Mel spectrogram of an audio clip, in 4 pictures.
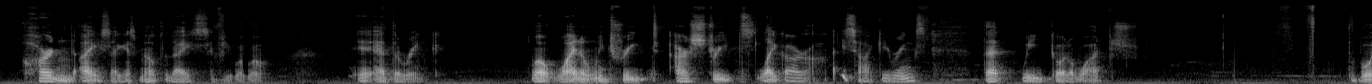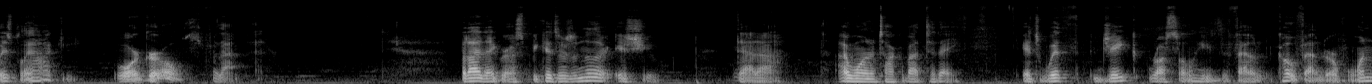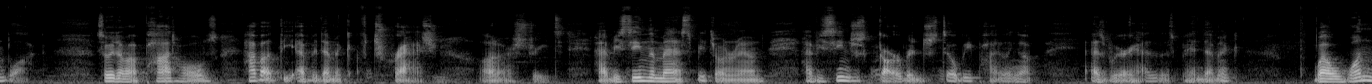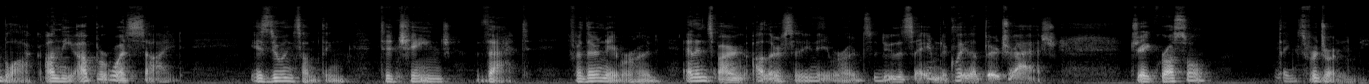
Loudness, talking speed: -27 LUFS, 150 wpm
